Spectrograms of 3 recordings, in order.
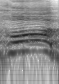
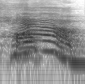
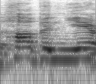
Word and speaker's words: habanero: Why do you say it hob? It's not H-O-B, it's hab. Habanero. We got a big glass of milk. Habanero. Like the N doesn't have an accent on it. It's not like pequeño.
